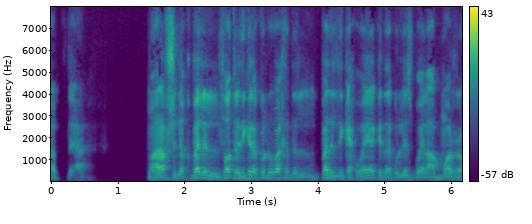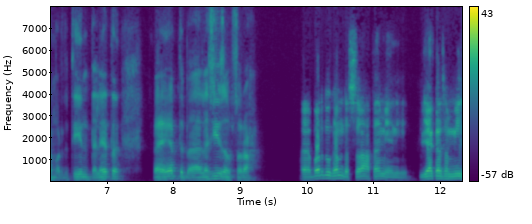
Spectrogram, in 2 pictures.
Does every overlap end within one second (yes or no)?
yes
